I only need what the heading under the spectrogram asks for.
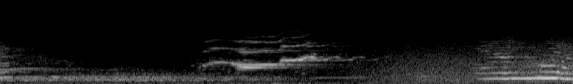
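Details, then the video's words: Whale song with varied phrases: a low murmur, then a bright wavering upswept cry with layered harmonics, a short dip, and a rising moan at the end against faint underwater hiss. "Song of the Whales"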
